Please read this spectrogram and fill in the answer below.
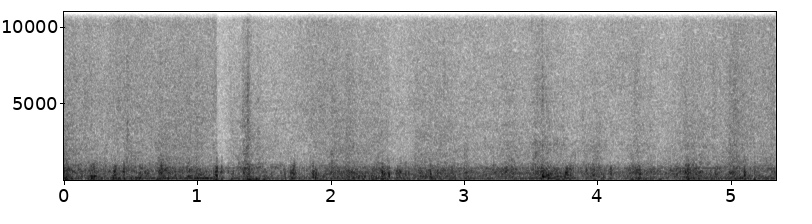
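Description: Boat motor running steadily as a river boat travels, with wind buffeting the microphone.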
